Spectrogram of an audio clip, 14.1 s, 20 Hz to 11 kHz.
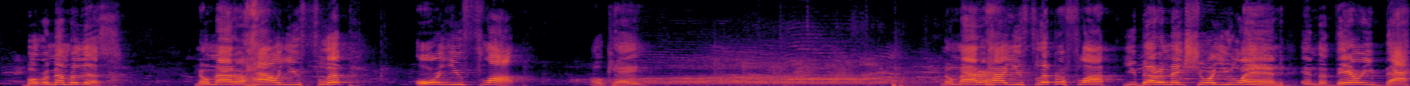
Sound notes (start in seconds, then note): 5.8 crowd cheering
